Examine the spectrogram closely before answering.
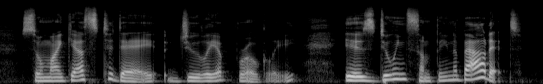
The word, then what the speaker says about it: Broglie: will you please welcome to my show, Julia Broglie.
